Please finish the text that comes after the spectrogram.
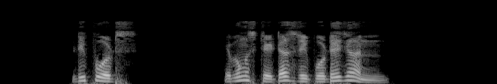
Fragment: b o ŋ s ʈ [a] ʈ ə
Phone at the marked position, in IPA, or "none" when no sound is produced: e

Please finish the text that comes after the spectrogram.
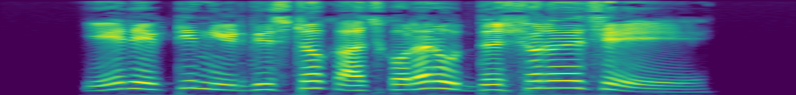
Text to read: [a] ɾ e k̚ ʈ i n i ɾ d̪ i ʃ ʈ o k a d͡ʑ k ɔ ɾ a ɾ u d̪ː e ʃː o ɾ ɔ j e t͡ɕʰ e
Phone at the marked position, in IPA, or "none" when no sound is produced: e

